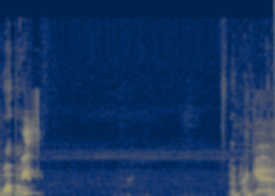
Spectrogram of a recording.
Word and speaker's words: Guapo: I said, am I pronouncing the G too hard? I always thought it was guapo. No, it's good. Yeah, guapo. Okay.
